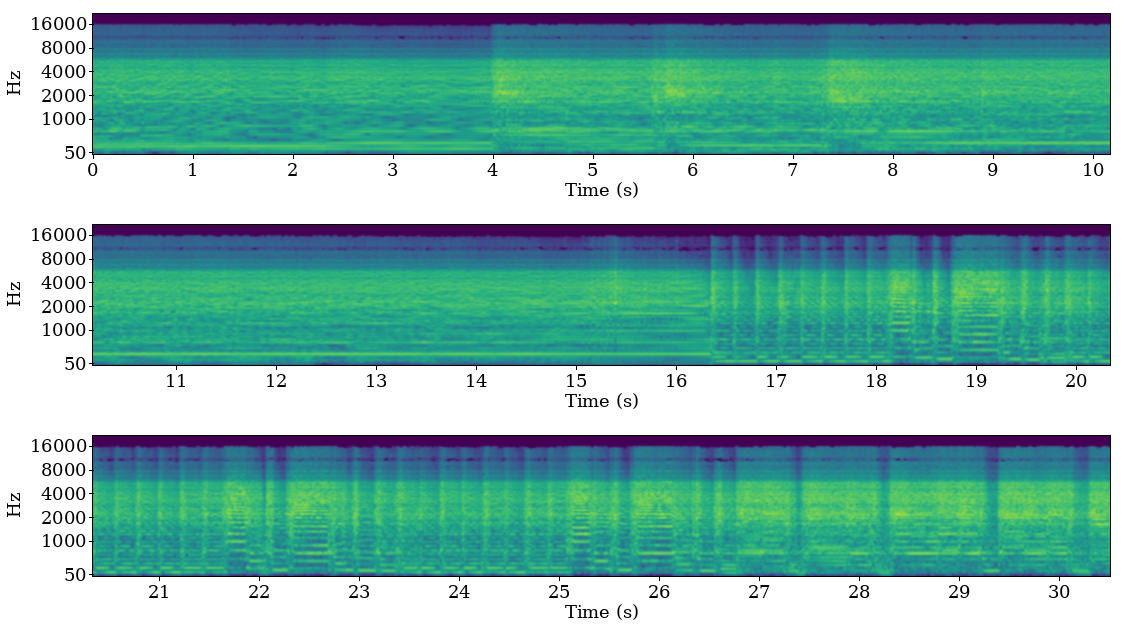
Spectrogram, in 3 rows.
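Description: Electric guitar, a Fender Jazzmaster, played through a Line 6 POD Express Guitar on its distorted high-gain lead amp model, based on the Peavey 5150. It opens with a chord bent upward in pitch and long sustained notes, then about 16 seconds in switches to fast picked riffing.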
